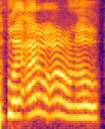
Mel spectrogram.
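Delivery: words squeezed out through laughter; can barely talk for laughing; giggling helplessly; laughing hard. Real, not acted. Cracks up at own bit.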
